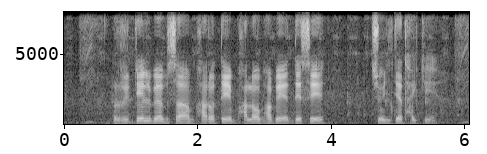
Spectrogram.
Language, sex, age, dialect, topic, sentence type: Bengali, male, 18-24, Jharkhandi, agriculture, statement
